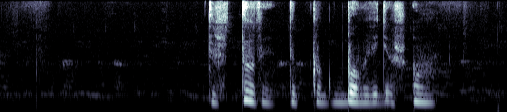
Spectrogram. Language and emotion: Russian, angry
